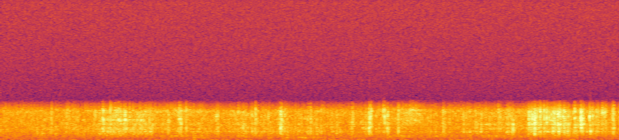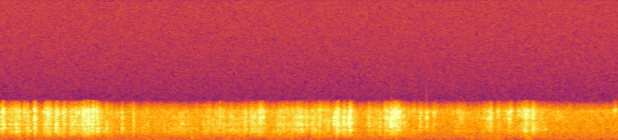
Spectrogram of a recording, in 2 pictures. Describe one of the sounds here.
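Dry wood chips rustle and clatter as a snake crawls through them.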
